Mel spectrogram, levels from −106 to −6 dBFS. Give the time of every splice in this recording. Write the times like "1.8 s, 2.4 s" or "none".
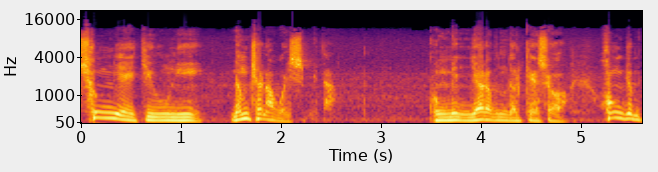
2.4 s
